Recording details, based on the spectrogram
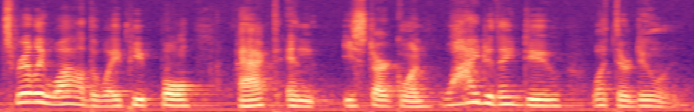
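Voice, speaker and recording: A man with a plain, everyday voice speaks at a fairly slow pace with lively intonation. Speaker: seminar speaker. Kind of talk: seminar talk.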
